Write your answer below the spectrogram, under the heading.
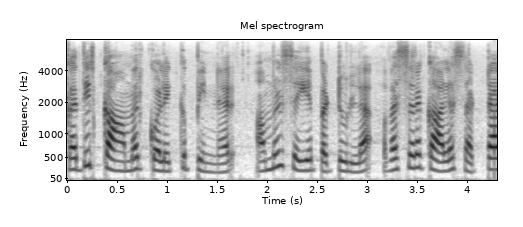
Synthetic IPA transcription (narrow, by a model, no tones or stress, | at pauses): kɐðɪɾkaːmɐɾkɔɭɐɪkːɯpɪnːɐɾʔɐmɯlsɛjːɐpːɐʈːɯɭːɐʔɐʋɐsɐɾɐkːaːlɐsɐʈːɐ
